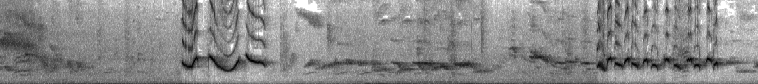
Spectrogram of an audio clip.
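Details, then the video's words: Orange-headed thrush song: a loud looping whistled phrase, then softer jumbled warbling, then a rapid rattling trill of many short notes; constant low rumbling hum behind. "Suara ANIS MERAH"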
